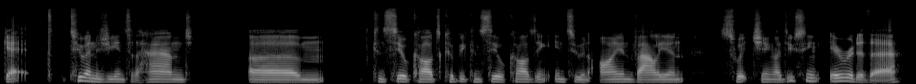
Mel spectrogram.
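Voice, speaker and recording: A young man giving casual, thinking-aloud commentary on a card game match, with bursts of excitement. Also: medium pitch, normal speed, vocal fry, no echo.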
